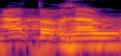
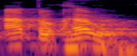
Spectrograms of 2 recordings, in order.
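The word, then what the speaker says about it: أطهر: Lakum wa athar. Nah, thnya jangan lupa dipantulkan. Athar gitu ya. Athar. Kemudian jangan dibaca panjang athar karena memang tidak ada alif di sini ya.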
